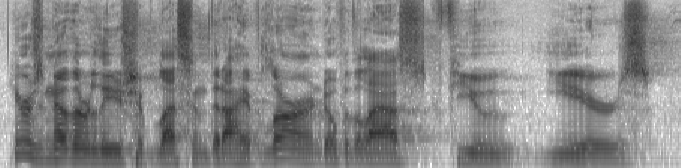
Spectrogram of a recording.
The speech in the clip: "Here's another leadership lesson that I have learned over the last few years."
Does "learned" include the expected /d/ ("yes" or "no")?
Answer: yes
